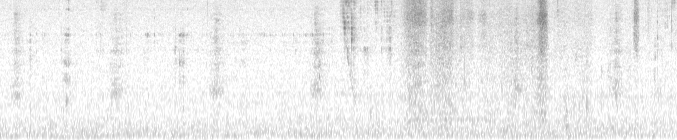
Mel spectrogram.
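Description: Faint chewing and wet mouth sounds of someone eating rice and roast chicken, with scattered soft clicks, over a low steady hum.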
